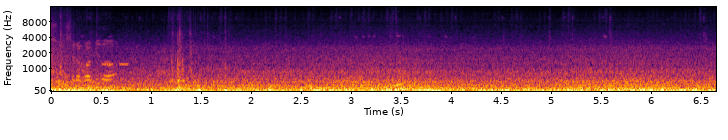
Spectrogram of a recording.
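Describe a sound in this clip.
A car's engine hums low and steady inside the car.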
